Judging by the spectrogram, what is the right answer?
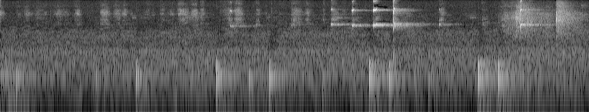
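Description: Marker pen writing on a whiteboard: a string of irregular short taps and strokes as letters are formed, with brief high squeaks from the felt tip twice, in the middle and near the end.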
